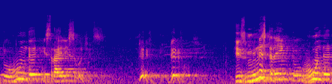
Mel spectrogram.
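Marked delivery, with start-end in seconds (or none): 2.8-3.7 high, breathy mock admiration; sarcastic praise. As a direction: coo it with sarcasm. Sarcastic aside on the photos.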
